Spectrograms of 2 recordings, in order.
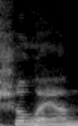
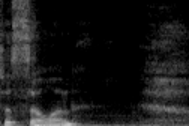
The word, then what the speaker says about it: Chelan: But it's spelled the original way they used to spell it, Tsillan. So it's pronounced Chelan, not Tsillan.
